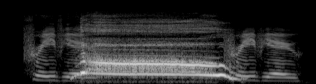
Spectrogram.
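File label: Man Scream No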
